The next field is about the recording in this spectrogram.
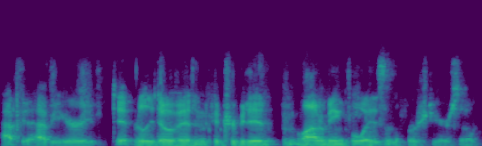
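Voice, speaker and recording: A man, a board member, speaking in a steady, supportive way on a video call. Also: fairly low pitch, fast talker. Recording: dull call audio with faint noise.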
